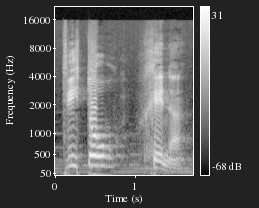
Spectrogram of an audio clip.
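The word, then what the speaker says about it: Χριστούγεννα: Se pronuncia como Tristorgena.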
